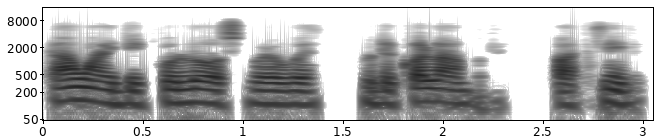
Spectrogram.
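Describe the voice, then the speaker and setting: A man's voice: on the low side, level tone, fast, dry recording, highs cut off. A Nigerian man explaining things conversationally in Nigerian Pidgin, emphatic and repeating phrases for effect. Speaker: interview guest explaining health insurance.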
